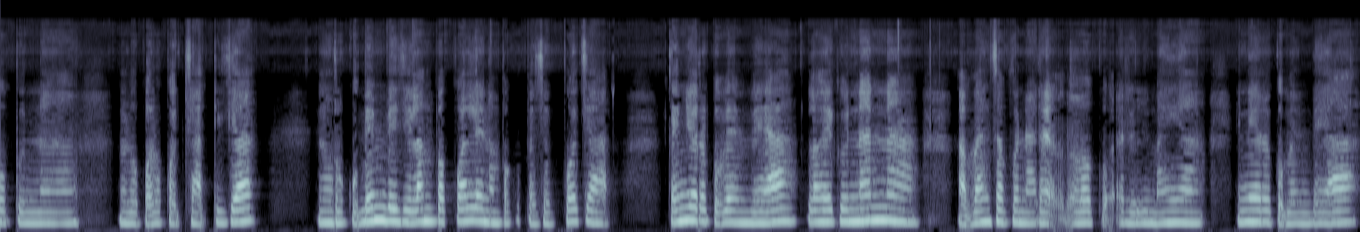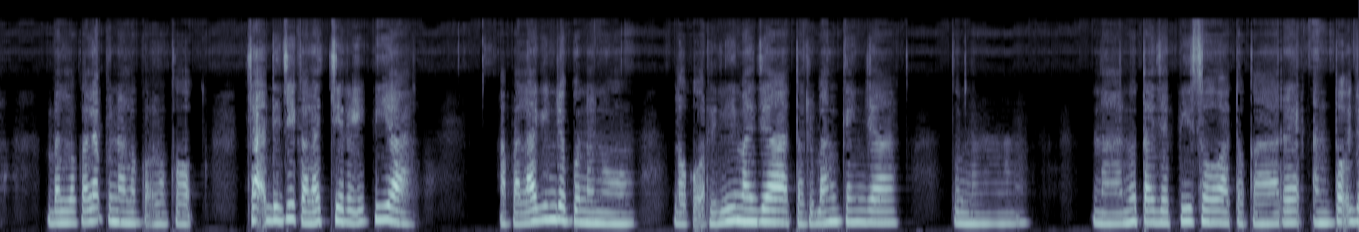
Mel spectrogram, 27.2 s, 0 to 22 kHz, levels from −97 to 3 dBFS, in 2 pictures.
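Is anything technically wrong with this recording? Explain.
Yes. Throughout, the speech likely went through HE-AAC compression at a very low bitrate, perhaps about 20 kbps. Replicated treble up to 14.9 kHz makes s sounds gritty and metallic.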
